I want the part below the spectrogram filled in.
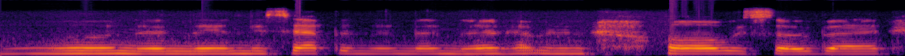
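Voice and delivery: drawn-out, whiny gripe. Describing how negative people talk, the speaker demonstrates a slow, low, whinging voice. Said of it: "It has that really slow, low voice".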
